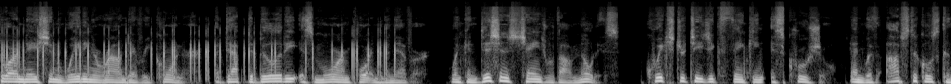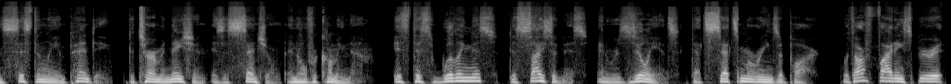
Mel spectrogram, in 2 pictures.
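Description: Something, likely electrical interference or a faulty connection, injects a train of clicks from 0.02 to 3.96 s: about 50 similar pulses at an uneven 12.7 per second, peaking roughly 15 dB above the speech. They are heard as hard, irregular ticking over the speech, and the Opus voice compression beneath them adds only slight coding softness.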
